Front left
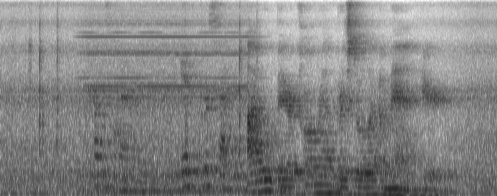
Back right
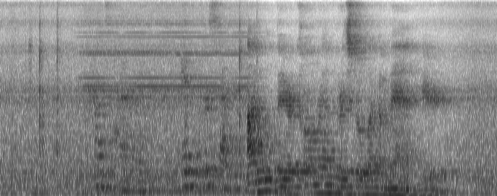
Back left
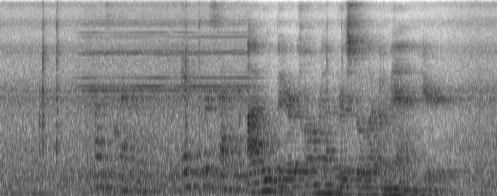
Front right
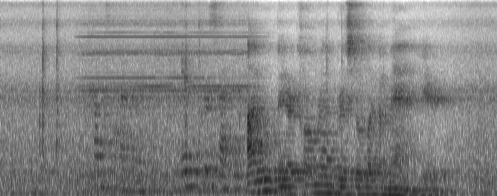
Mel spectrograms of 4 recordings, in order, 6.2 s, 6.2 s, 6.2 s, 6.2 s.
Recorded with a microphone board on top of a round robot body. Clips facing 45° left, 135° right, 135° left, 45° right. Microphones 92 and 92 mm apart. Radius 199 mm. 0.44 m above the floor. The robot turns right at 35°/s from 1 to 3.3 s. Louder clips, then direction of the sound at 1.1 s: Front left 1 dB, even; 35° right.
